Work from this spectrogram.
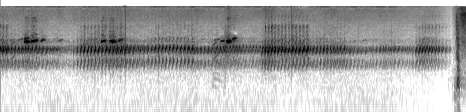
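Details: Gray treefrogs in Northern Virginia in summer, calling from treetops and often mistaken for a bird: loud, musical trills, each a rapid string of pulses lasting about a second.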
